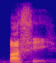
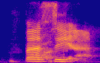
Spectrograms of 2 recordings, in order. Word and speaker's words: Bussey: these beautiful people here what an awesome Jeff mispronounced my name but that's okay did I YY right busy busy I was gonna ask you because I was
